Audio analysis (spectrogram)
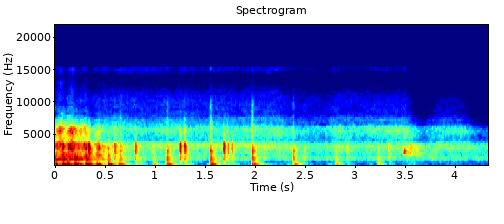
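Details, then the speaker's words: Toyota Kijang cranked via manual starter hookup during alternator wiring: steady cranking pulses about four per second with hiss, no firing; cause found as disconnected ignition coil wire. "Wah ada trouble temen-temen sebentar ternyata kabelnya lepas temen ini kabel itu sibuk ntar ya kabel inisims koil kabel english.you untuk disebut ane lepas"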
